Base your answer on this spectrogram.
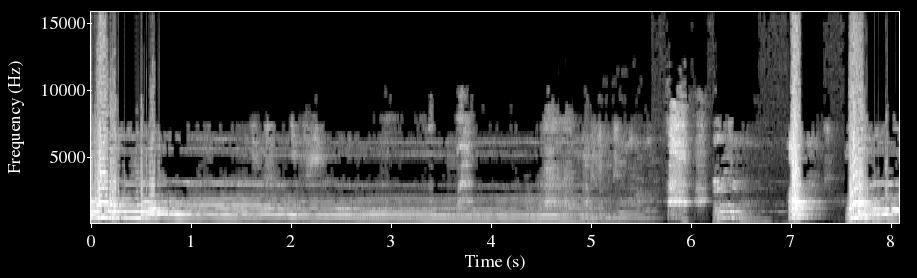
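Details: A Siberian Husky, annoyed by a person teasing him, gives a long, mournful howl that slides gently downward, then ends in sharp yips.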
